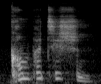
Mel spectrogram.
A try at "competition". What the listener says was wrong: Competition. Per không phải ba. Competition. Uống lưỡi lên trên luôn.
